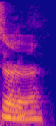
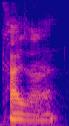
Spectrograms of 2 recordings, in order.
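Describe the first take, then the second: First: The word begins with an S sound. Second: The word begins with a K sound.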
